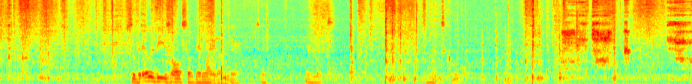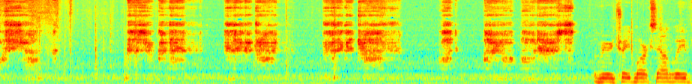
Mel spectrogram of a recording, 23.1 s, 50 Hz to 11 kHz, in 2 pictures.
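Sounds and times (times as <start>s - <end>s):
tinny robotic voice from speaker: 9.4s - 12.5s, 13.6s - 16.3s, 16.9s - 21.2s.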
